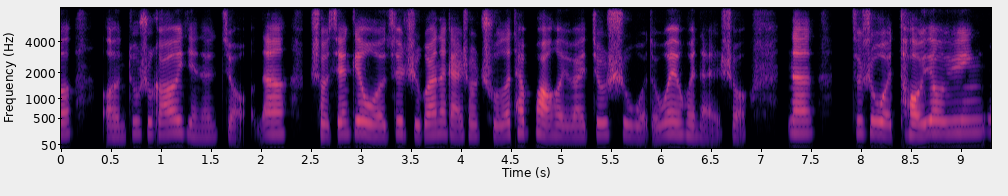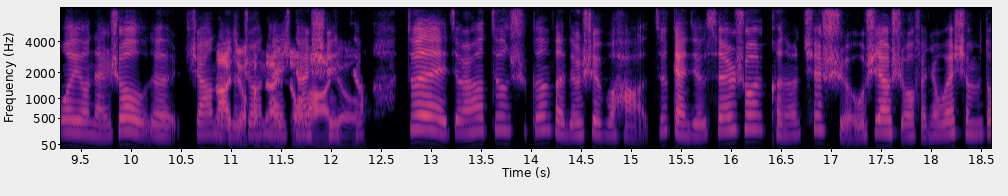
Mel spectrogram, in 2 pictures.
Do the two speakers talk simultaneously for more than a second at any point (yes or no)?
yes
